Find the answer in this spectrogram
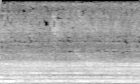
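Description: Slow, droning music of long-held sustained tones: the soundtrack of a stage-performance recording playing on the projector.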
